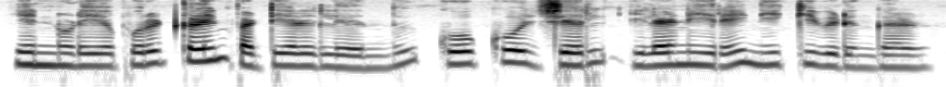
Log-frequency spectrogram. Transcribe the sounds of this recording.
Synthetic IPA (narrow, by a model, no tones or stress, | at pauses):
ɛnːɯɽɐjɐpɔɾɯʈ̚kɐɭɪnpɐʈːɪjɐɭɪlɪɾɯnd̪ɯkoːkoːd͡ʒɛlɪɻɐniːɾɐɪniːkːiʋɪɽɯŋɡɐɭ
